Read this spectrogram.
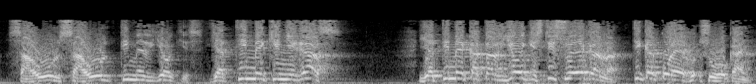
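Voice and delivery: high, pleading divine voice calling Saul; voice of Christ. Retold or imitated. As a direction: ask Saul why he persecutes, wounded. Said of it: "άκουσε και μια φωνή".

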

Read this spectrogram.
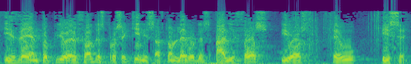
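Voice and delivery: measured liturgical Gospel reading; scripture reading. Acted. Priest reading the Gospel to the congregation, solemn recitation. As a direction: read the Gospel solemnly to the flock. Reads the Gospel passage aloud.

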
